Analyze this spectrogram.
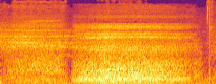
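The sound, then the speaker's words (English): Nasal breathing resonating in the throat during a yoga breathing exercise: one long, steady inhalation with a soft breathy rush over a faint low hum, preceded by a brief quieter breath. “the breath starts to be drawn in from the throat. Oh, through the nose, but resonating in the throat. See how it's nasally?”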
